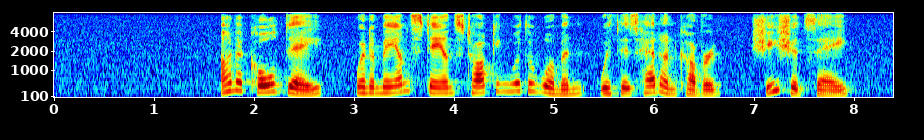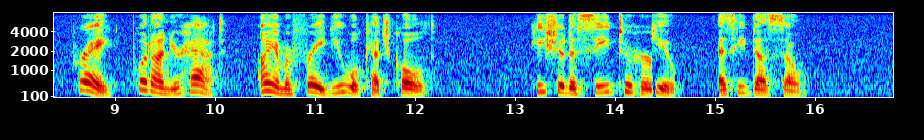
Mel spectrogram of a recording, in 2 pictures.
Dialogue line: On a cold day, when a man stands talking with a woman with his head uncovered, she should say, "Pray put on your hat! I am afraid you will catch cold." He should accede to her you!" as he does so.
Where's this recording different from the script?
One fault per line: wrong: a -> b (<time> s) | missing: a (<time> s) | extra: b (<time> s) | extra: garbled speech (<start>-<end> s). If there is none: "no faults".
no faults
